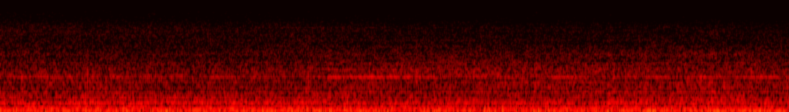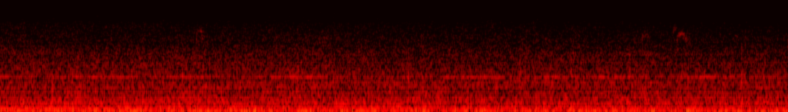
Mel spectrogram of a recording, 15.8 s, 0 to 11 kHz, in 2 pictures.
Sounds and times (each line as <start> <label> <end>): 3.0 Walking 15.7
